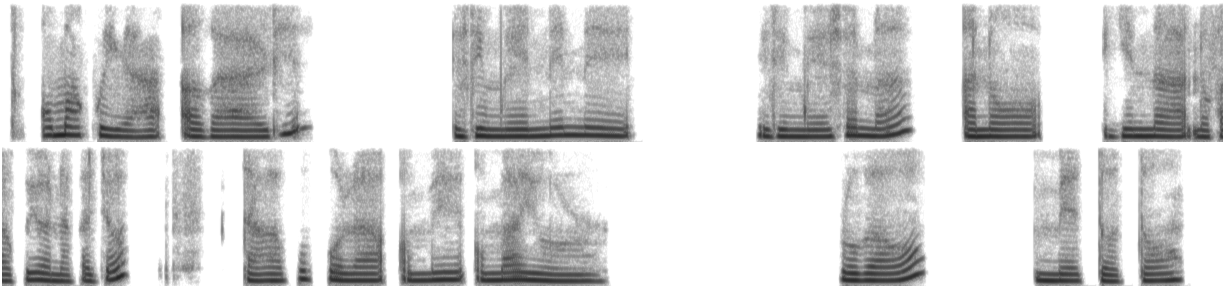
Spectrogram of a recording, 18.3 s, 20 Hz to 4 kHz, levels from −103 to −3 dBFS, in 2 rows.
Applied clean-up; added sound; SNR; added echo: none; none; none; none.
